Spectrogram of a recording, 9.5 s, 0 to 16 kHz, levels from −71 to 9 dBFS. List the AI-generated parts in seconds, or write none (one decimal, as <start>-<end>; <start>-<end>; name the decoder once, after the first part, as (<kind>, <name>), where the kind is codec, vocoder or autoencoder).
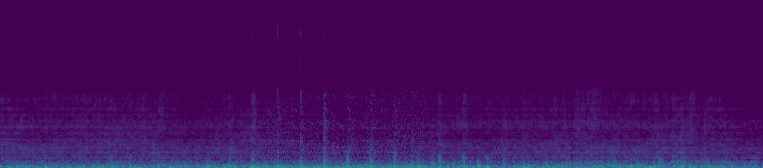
0.0-3.3 (vocoder, Vocos); 5.3-9.5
